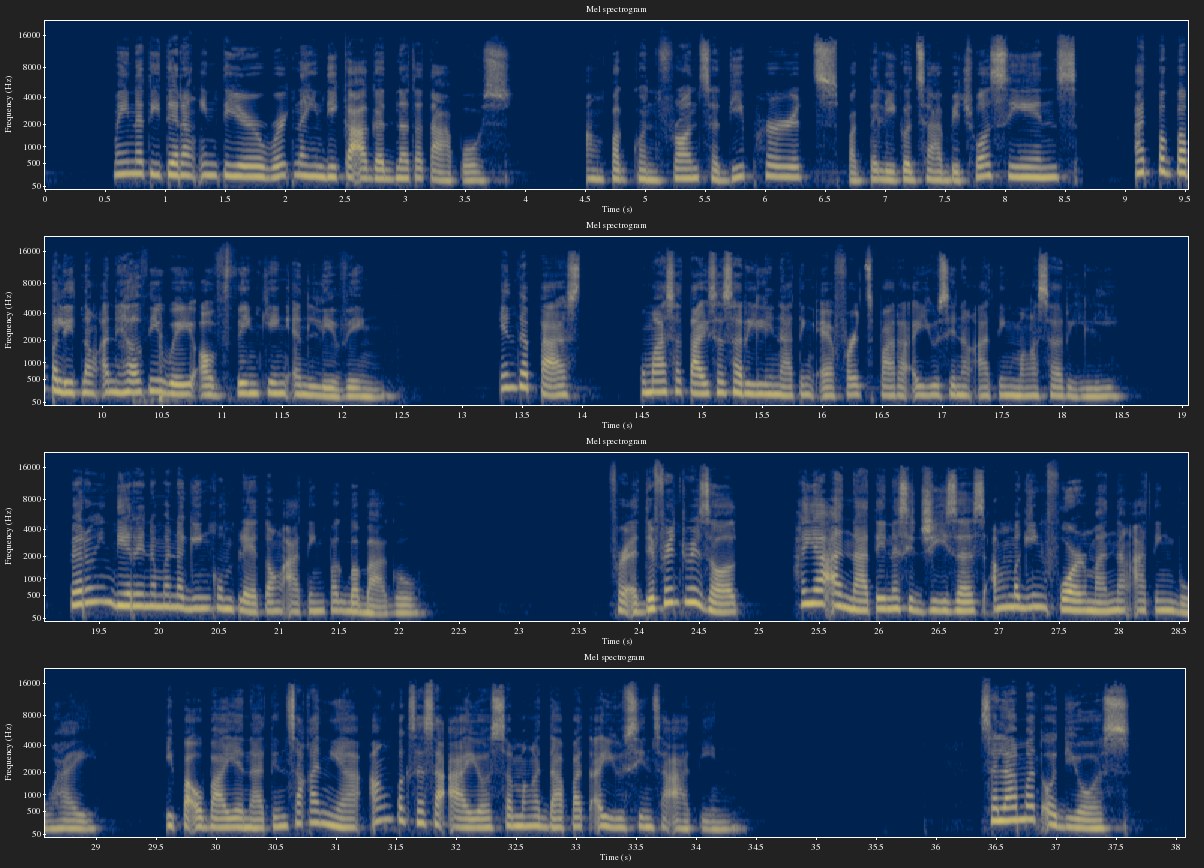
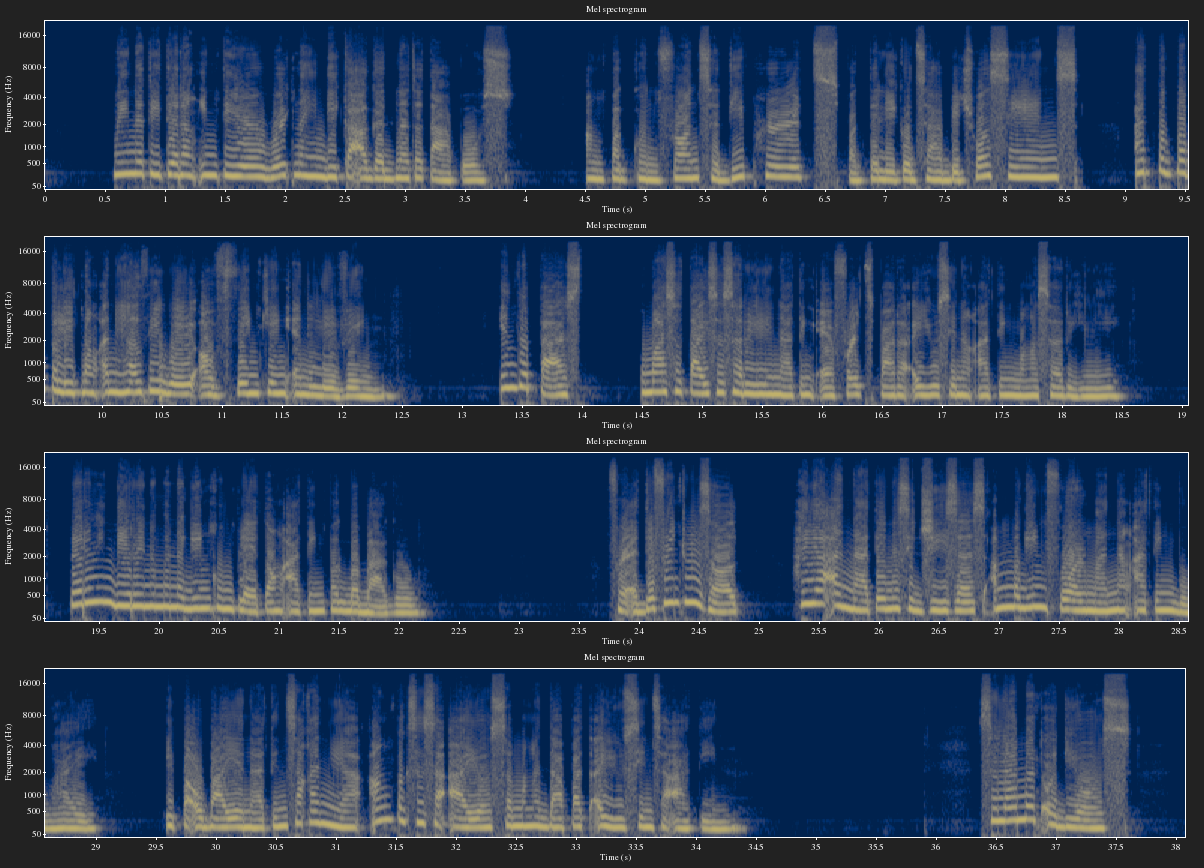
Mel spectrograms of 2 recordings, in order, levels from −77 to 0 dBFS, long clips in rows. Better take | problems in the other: first | distortion; heavy; 5 dB below the speech

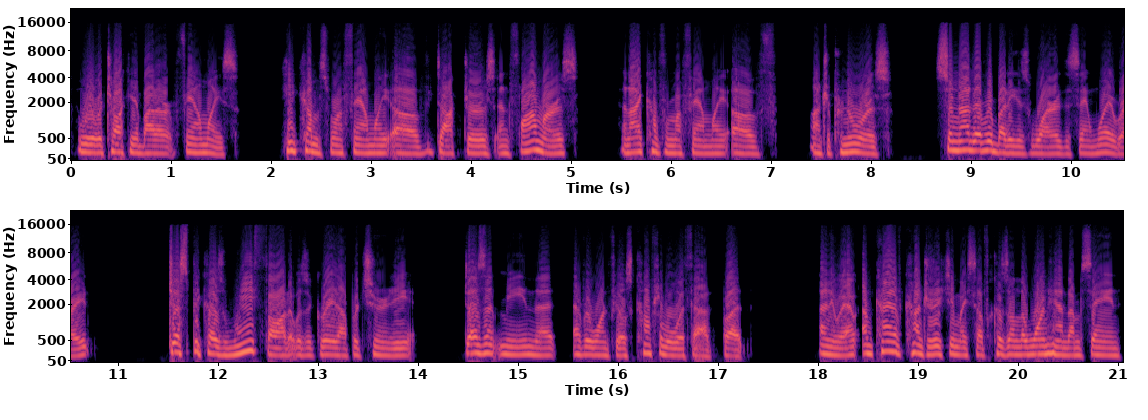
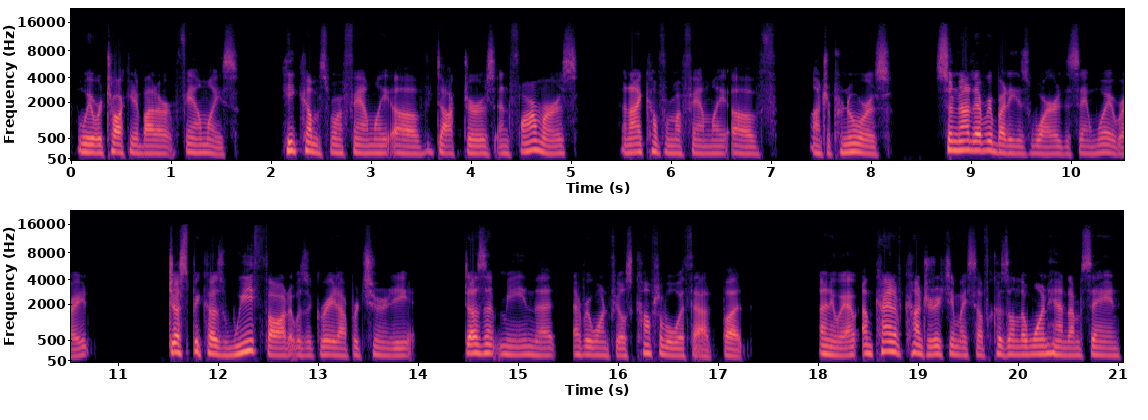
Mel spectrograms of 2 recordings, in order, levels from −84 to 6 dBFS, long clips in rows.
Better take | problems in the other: second | distortion; heavy; 13% of the sound clipped

